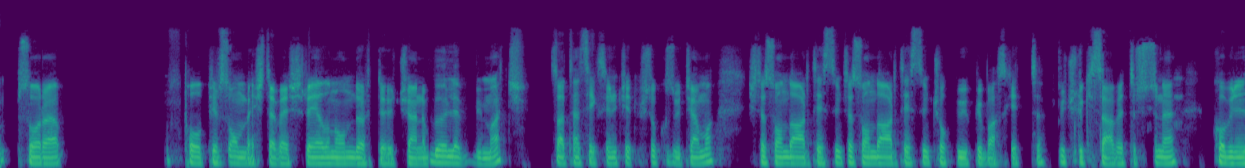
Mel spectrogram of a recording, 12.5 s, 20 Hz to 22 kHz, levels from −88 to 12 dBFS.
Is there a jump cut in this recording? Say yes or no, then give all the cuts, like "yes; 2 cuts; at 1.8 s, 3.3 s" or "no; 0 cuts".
yes; 4 cuts; at 4.3 s, 8.4 s, 10.5 s, 11.3 s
